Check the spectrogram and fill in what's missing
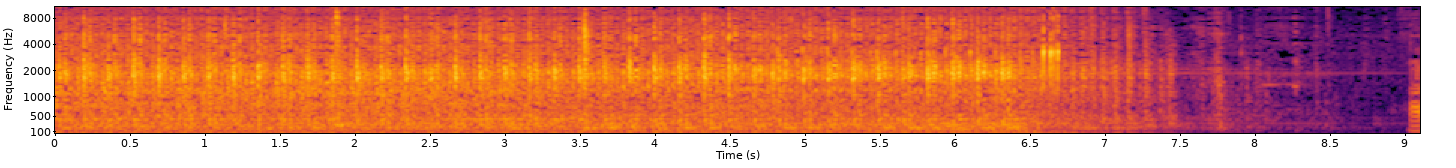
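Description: Tractor engine idling nearby with a steady rhythmic diesel knock, then cut off, the chugging dying away into near silence.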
